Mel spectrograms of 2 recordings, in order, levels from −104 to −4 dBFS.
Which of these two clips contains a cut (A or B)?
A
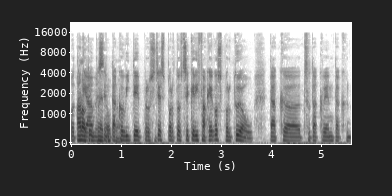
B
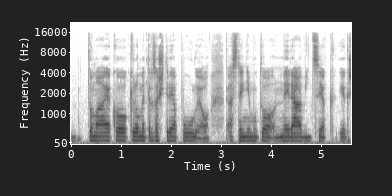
B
